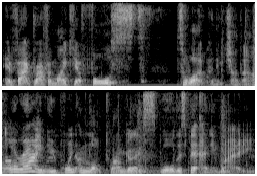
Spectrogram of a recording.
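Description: Lively jokey let's play commentator. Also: medium pitch, moderate pace, creaky, noisy background. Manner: animated, jokey, talks back at enemies. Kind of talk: casual gameplay commentary. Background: game music.

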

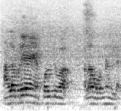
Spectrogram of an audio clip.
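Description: This amateur family drama features a man with a Ramnad accent from southern Tamil Nadu as a distressed, faltering husband who keeps repeating reassurances to his wife. He talks fast with a natural, higher-pitched voice and fairly even intonation. The mic is far away in an echoey room, with slight background noise.

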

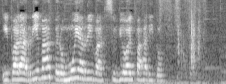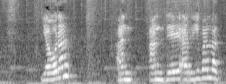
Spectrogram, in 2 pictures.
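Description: A woman reading a children's picture book aloud to preschoolers, slow and deliberate. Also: on the high side, far from the mic, faint music behind. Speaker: guest reader for preschoolers.

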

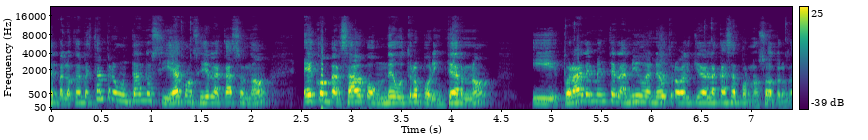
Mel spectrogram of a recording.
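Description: Male streamer, Peruvian accent, high voice, slightly drunk, crude rambling banter. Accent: Peruvian Spanish. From Peru. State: tipsy. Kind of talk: casual livestream chat.

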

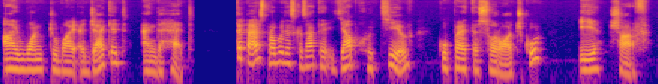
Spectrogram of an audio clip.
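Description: A man teaching a spoken English lesson, modelling phrases slowly and carefully for listeners to repeat. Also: mid-range voice, big pitch swings, darkish tone.

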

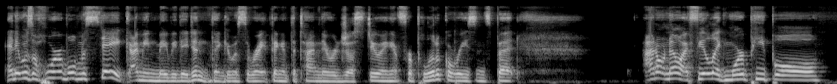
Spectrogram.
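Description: A woman's voice: lowish voice, brisk. A woman co-hosting a podcast, talking in a thoughtful, conversational way with fillers and restarts. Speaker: podcast co-host. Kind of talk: casual discussion.

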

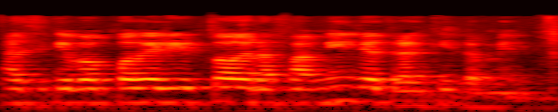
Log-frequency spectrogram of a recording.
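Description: A woman's voice: deep voice, steady tone, brisk, darkish tone. A middle-aged woman with an Argentine accent, talking as a youth coordinator in a casual interview, chatty with many fillers and restarts. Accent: Argentine Spanish. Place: small office indoors. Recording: echoey room, distant mic, faint noise.

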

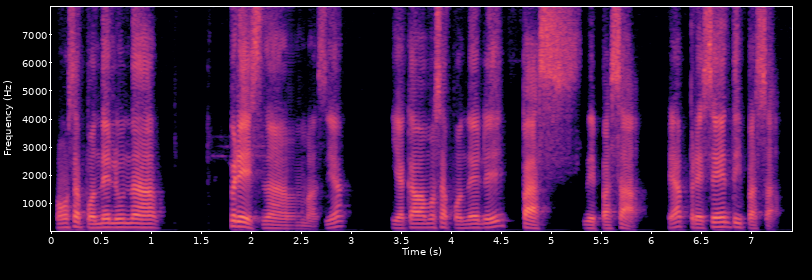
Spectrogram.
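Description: This math teacher, speaking with a Peruvian Spanish accent on a video call, has a mid-range, darkish voice at normal speed. He explains things patiently and keeps checking on the class with "¿no?" and "¿está bien?".

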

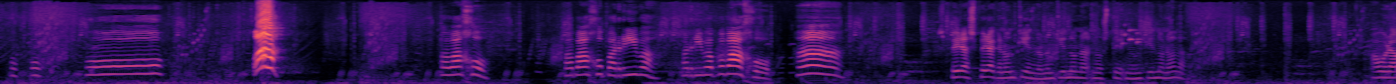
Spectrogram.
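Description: A woman's voice: high-pitched, fairly bright tone. A young woman from Spain with a Spanish accent, commenting on her gameplay with exclamations, swearing and laughter. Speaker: gaming YouTuber.

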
